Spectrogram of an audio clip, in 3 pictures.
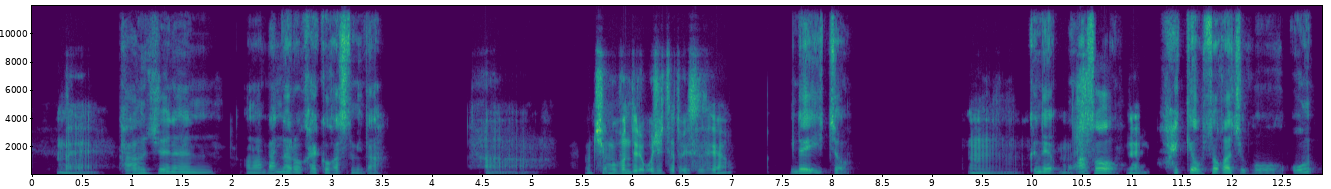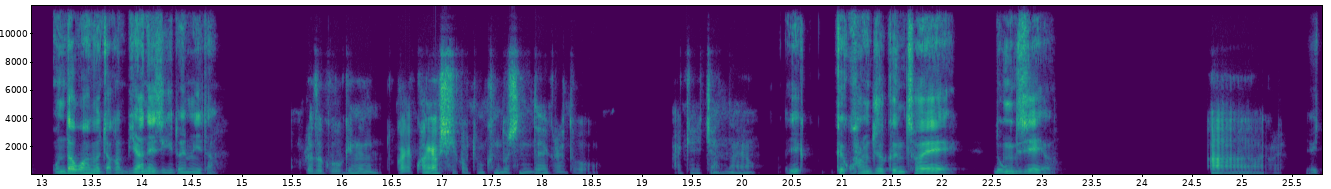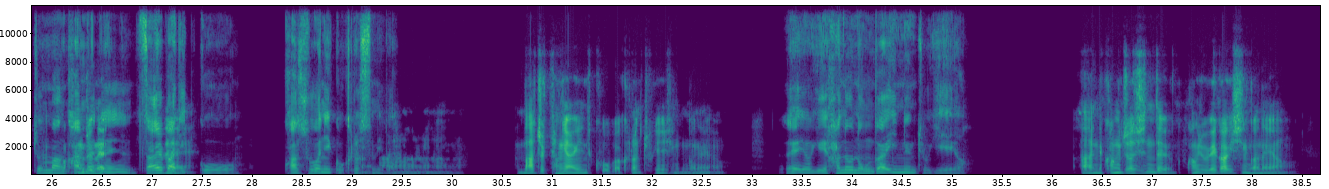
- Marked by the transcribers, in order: other background noise; tapping; "약간" said as "작간"; "있고" said as "인고"
- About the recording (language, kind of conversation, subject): Korean, unstructured, 오늘 하루는 보통 어떻게 시작하세요?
